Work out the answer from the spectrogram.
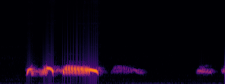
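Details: Spotted dove, Đồng Nai province, Vietnam, giving the 'thúc gù' coo that provokes decoy birds; two quick looping notes run into a long rolling coo, then a softer falling note and a brief faint coo.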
